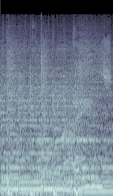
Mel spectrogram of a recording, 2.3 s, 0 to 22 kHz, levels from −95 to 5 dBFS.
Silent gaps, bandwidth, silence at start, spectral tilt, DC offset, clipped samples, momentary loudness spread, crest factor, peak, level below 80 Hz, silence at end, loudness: none; 15 kHz; 0 s; -5.5 dB/octave; under 0.1%; under 0.1%; 1 LU; 10 dB; -2 dBFS; -22 dBFS; 0 s; -12 LUFS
